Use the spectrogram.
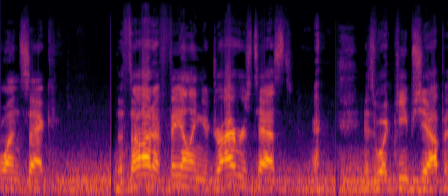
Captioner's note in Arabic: يضحك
